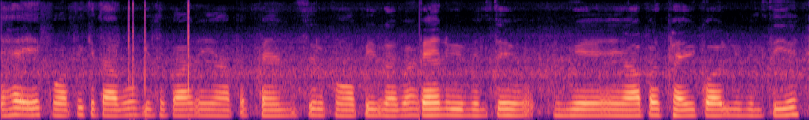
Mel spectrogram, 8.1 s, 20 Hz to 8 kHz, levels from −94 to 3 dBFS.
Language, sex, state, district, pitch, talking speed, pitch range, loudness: Hindi, male, Uttar Pradesh, Jalaun, 150 Hz, 165 wpm, 150-155 Hz, -20 LUFS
